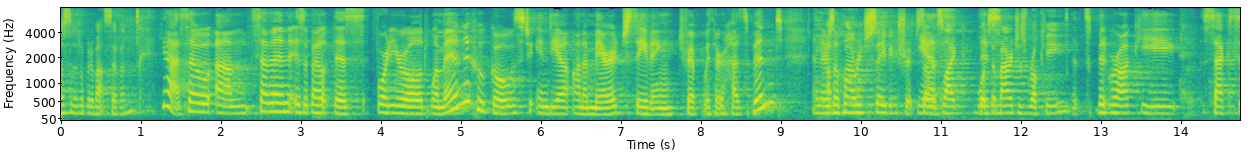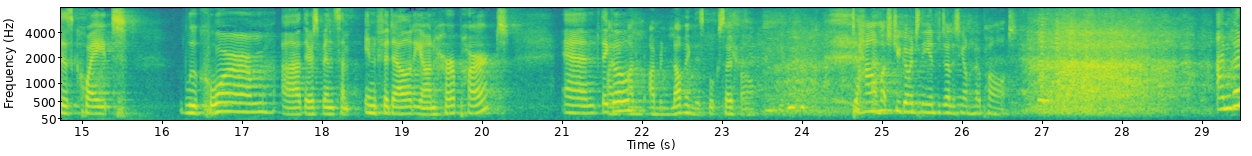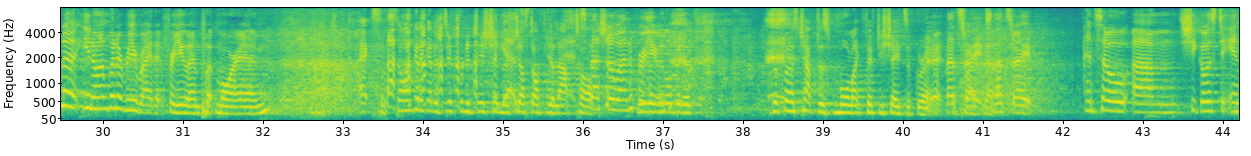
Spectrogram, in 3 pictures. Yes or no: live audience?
yes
